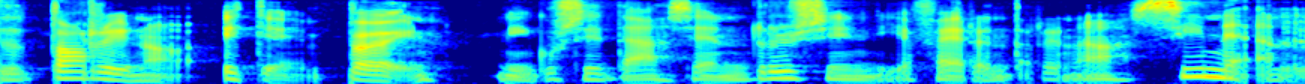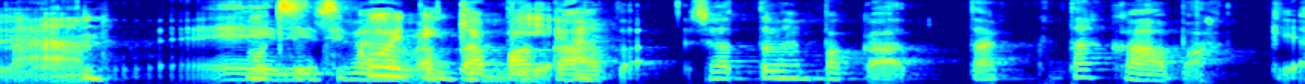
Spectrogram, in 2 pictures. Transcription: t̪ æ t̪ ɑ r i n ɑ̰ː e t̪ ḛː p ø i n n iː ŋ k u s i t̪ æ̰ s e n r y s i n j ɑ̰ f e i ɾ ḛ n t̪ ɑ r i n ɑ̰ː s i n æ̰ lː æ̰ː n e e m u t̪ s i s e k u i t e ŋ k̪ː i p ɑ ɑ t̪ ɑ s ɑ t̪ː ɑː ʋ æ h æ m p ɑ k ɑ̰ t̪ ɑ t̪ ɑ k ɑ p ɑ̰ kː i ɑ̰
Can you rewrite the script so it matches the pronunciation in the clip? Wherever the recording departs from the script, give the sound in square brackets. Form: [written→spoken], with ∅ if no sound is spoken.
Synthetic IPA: t̪ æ t̪ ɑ r i n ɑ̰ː e t̪ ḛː p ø i n n iː ŋ k u s i t̪ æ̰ s e n r y s i n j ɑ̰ f e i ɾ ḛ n t̪ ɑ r i n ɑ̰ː s i n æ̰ lː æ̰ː n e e m u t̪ s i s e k u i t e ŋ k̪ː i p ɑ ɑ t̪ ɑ s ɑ t̪ː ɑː ʋ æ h æ m p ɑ k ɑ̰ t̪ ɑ t̪ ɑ k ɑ p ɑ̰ kː i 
